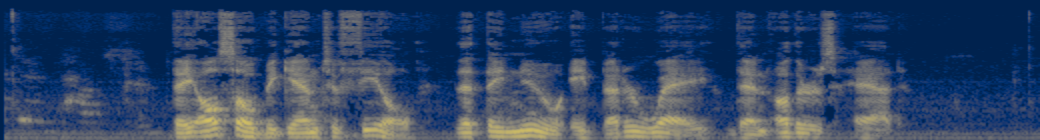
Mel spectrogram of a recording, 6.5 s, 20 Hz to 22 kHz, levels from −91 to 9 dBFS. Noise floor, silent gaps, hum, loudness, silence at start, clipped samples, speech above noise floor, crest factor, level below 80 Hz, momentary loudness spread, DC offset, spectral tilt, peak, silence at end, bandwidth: -53 dBFS; none; none; -19 LUFS; 0.1 s; under 0.1%; 35 dB; 18 dB; -52 dBFS; 12 LU; under 0.1%; -6 dB/octave; -2 dBFS; 0.95 s; 16.5 kHz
